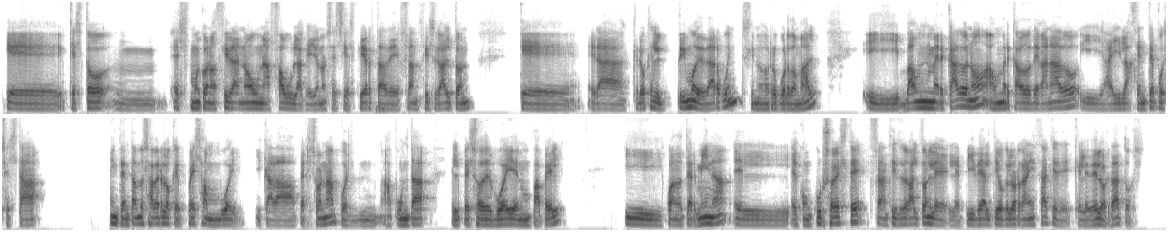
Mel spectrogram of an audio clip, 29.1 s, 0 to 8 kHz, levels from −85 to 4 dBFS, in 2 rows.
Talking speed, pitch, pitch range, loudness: 190 wpm, 100 Hz, 95-110 Hz, -27 LUFS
